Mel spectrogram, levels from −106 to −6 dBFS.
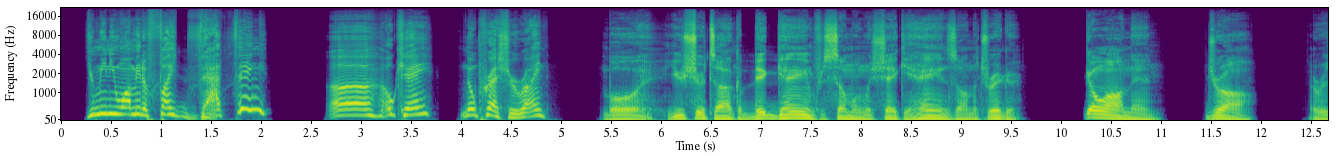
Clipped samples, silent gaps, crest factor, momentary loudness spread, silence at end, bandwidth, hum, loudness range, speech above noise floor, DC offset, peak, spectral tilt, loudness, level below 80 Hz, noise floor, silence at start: under 0.1%; 2.11-2.62 s, 3.77-3.95 s, 5.01-5.35 s, 9.67-10.22 s, 11.05-11.41 s, 11.96-12.41 s; 16 dB; 10 LU; 0 s; 19.5 kHz; none; 2 LU; over 72 dB; under 0.1%; -2 dBFS; -5 dB/octave; -19 LUFS; -32 dBFS; under -90 dBFS; 0.25 s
